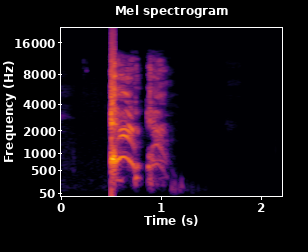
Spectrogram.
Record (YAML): cough_length: 2.2 s
cough_amplitude: 32768
cough_signal_mean_std_ratio: 0.28
survey_phase: beta (2021-08-13 to 2022-03-07)
age: 18-44
gender: Female
wearing_mask: 'No'
symptom_none: true
smoker_status: Never smoked
respiratory_condition_asthma: false
respiratory_condition_other: false
recruitment_source: REACT
submission_delay: 1 day
covid_test_result: Negative
covid_test_method: RT-qPCR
